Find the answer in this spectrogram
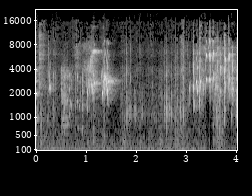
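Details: Softer budgie chirping with a few clear squeaky whistles, then a livelier burst of high chirps toward the end.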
